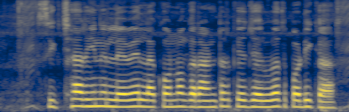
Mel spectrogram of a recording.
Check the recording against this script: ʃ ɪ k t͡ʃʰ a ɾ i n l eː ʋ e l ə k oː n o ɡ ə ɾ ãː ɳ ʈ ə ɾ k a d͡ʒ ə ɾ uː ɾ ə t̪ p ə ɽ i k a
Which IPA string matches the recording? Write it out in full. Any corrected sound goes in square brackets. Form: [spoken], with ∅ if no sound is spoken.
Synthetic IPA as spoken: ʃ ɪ k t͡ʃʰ a ɾ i n l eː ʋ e l [a] k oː n o ɡ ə ɾ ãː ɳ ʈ ə ɾ k [e] d͡ʒ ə ɾ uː ɾ ə t̪ p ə ɽ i k a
